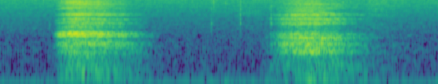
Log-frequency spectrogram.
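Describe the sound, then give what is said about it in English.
Two heavy, labored breaths that are growing weaker, each drawn out for about half a second and fairly loud, with a short quiet pause between them and no talking. “My breath is getting weaker.”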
